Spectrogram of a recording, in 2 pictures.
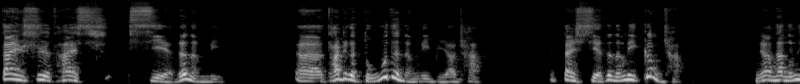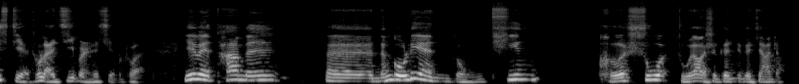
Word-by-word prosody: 但 240 -3 +4
是 200 +2 +1
他 195 +3 -2
是 - - -1
写 295 - -8
写 140 -9 -4
的 225 - +6
能 140 - -1
力 125 -2 -14 0.7
呃， 155 -2 -1
他 200 +9 +2
这 235 0 +3
个 - - +9
读 185 - +1
的 330 -6 +6
能 130 - -5
力 135 -1 -10
比 120 -2 -15
较 115 +1 -8
差， 115 - -13 0.8
但 - - +2
写 - - -1
的 210 - +2
能 175 +3 +1
力 220 -1 +7
更 370 - +1
差， - - -13 0.7
你 - - -12
让 205 -1 0
他 200 - +3
能 195 +3 +3
写 220 - -5
出 165 - -7
来， 140 -9 0
基 155 +7 -7
本 125 -7 -8
上 115 - -7
写 115 - -11
不 - - -29
出 110 +1 -15
来。 105 - -14 0.4
因 230 +4 +5
为 225 -3 +7
他 210 +3 -1
们， 210 0 -1 0.4
呃， 155 -3 -2
能 160 +8 0
够 210 -2 +9
练 190 - +2
懂 120 -1 -11
听 225 +1 -1 0.6
和 140 +4 0
说， 210 +6 +1
主 125 -1 -5
要 155 +2 -1
是 120 - -8
跟 130 +2 -5
这 140 - -14
个 130 -2 -6
家 115 +1 -8
长， 110 -2 -16
170 Hz, 230 characters per minute, -24 LUFS, 130-215 Hz, 0.8 s, 个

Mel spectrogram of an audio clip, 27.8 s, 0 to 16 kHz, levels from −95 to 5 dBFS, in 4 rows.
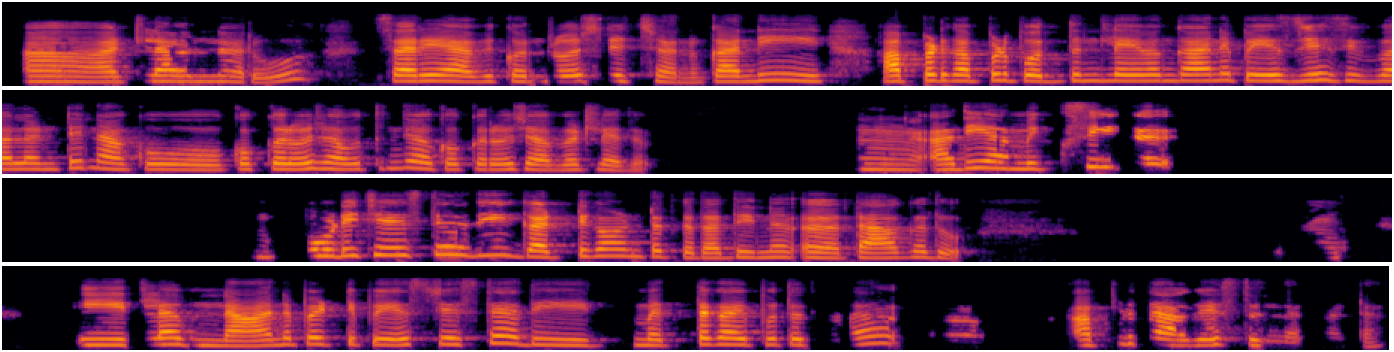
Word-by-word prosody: ఆ! - - +3 0.4
అట్లా 220 +3 0
అన్నారు. 230 -3 -6 0.6
సరే 250 +1 +7
అవి 220 +1 -1
కొన్ని 230 -1 -4
రోజులిచ్చాను, 235 -4 -3
కానీ 230 +4 +2 0.6
అప్పటికప్పుడు 260 +2 +3
పొద్దున 250 +2 -1
లేవంగానే 260 +1 +2
పేస్ట్ 255 -1 +2
జేసివ్వాలంటే, 245 0 -2
నాకూ 235 -1 -1 0.3
ఒక్కొక్క 235 +2 -1
రోజవుతుంది, 260 +3 -2
ఒకొక్క 230 -1 -8
రోజవ్వట్లేదు. 220 -3 -3 1.1
హ్మ్. 225 -2 -7 0.2
అదీ 275 +5 +2
ఆ - - +3
మిక్సీ 255 +7 -1 0.2
క్ - - +6 2.5
హ్మ్. 240 0 -15 0.2
పొడి 290 +1 +4
చేస్తే 325 +1 +1
అదీ 310 0 +1 0.2
గట్టిగా 255 +3 +4
ఉంటది 260 -1 -5
కదా! 210 -1 -1
తిన 235 0 -4 0.2
ఆహ్, 215 -1 +2
తాగదు. 220 +2 0 1.8
హ్మ్. 220 -1 -18 0.7
ఈ - - +2
ఇట్లా 265 +3 +2 0.3
నానపెట్టి, 270 +6 +3
పేస్ట్ 260 +1 0
చేస్తే 275 +4 -2
అదీ 265 -2 -5 0.5
మెత్తగా 240 +4 +4
అయిపోతది 260 -1 -3
కదా! 265 +5 -5 0.4
ఆ! - - -13 0.6
అప్పుడు 265 +5 -7
తాగేస్తుందనమాట. 230 -6 -2
245 Hz, 100 wpm, -23 LUFS, 230-265 Hz, 2.5 s, సరే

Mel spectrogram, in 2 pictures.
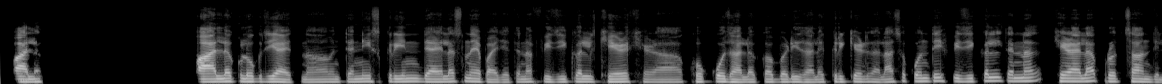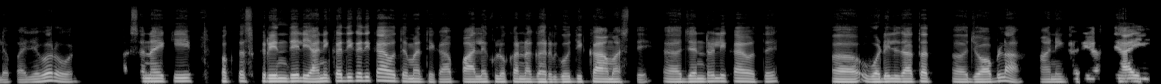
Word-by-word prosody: पालक 125 0 +5 1.6
पालक 130 +1 +6
लोक 130 0 +2
जे 130 +1 +2
आहेत 115 -2 +3
ना, 115 0 -3 0.3
त्यांनी 130 +2 0
स्क्रीन 135 +2 -1
द्यायलाच 130 +1 +1
नाही 140 -2 +2
पाहिजे. 110 -1 -2
त्यांना 125 +1 -3
फिजिकल 125 +1 -1
खेळ 125 +1 +3
खेळा. 115 -3 -5
खोखो 125 +2 0
झालं, 115 -1 0
कबड्डी 120 0 -1
झालं, 115 0 -3
क्रिकेट 125 -1 -2
झालं. 115 -2 -4
असं 125 +5 -5
कोणतेही 145 +2 0
फिजिकल 140 +4 -1
त्यांना 150 +1 +1 0.3
खेळायला 145 0 +4
प्रोत्साहन 135 -2 0
दिलं 110 -2 -6
पाहिजे, 110 +3 -5
बरोबर? 150 -7 0 0.5
असं 145 -1 -4
नाही, 140 0 +3
की 150 0 +1 0.3
फक्त 145 +2 -3
स्क्रीन 140 0 +4
दिली 145 -1 +4
आणि 135 +3 +4
कधी-कधी 165 +2 +2
काय 175 - +5
होत 155 -3 +1
माहिती 130 -3 -1
आहे - - -6
का? 120 - -1
पालक 125 0 +1
लोकांना 125 0 0
घरगुती 125 +1 0
काम 125 -2 +4
असते. 120 -2 -7
अ, 125 -2 0
जनरली 140 +2 +1
काय 140 -2 +2
होते? 135 +2 -3 0.6
अ, - - -1 0.4
वडील 130 +1 +3
जातात 130 +1 +2 0.2
अ, 120 -2 -1
जॉबला 125 +3 +1 0.3
आणि 120 +1 -2
घरी 125 +3 -6
असते 140 +2 -5
आई. 140 -2 +4
130 Hz, 160 wpm, -23 LUFS, 120-140 Hz, 1.6 s, पालक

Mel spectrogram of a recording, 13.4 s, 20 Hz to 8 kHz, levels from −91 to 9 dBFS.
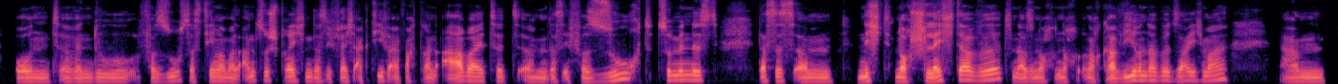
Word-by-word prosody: und, 90 0 -1
äh, 90 - -3
wenn 90 +2 -2
du 95 -1 -4
versuchst, 100 +6 -4
das 95 - -4
Thema 100 -1 0
mal 90 -2 -1
anzusprechen, 110 -2 -1
dass 95 0 -4
ihr 85 - -8
vielleicht 95 - -2
aktiv - - -5
einfach - - -2
dran - - -3
arbeitet, 105 -3 +2
ähm, 90 -2 -2
dass - - -4
ihr - - -5
versucht 95 - -1
zumindest 125 -1 +2 0.4
dass - - +2
es, 100 -1 +1
ähm, 95 -1 0 0.2
nicht 105 +2 +1
noch - - +6
schlechter 115 +5 +5
wird, 140 +6 +2
also 90 -1 0
noch 90 -1 -3
noch - - -5
noch - - -2
gravierender 115 +7 +3
wird, 115 -1 0
sage 110 +1 +1
ich 115 - -12
mal. 120 +5 0 0.5
Ähm, 95 0 -2
100 Hz, 170 wpm, -25 LUFS, 95-115 Hz, 0.5 s, noch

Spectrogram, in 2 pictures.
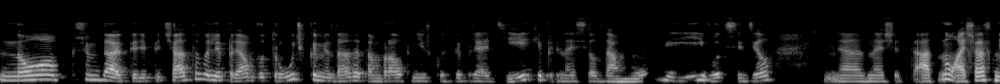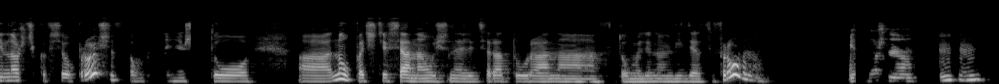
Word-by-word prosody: Но, 205 +4 +5
в - - -21
общем, 225 -2 -4
да, 185 -6 +7
перепечатывали 170 - -1
прям 170 -2 -2
вот 170 0 -8
ручками, 190 0 -1
да, 155 +1 -3
ты 180 -1 0
там 145 -1 -5
брал 150 +1 -1
книжку 155 0 -12
из 145 - -10
библиотеки, 150 - -4
приносил 140 -6 -9
домой 130 0 -2
и 185 +1 -3
вот 165 -5 -2
сидел, 150 +7 -4 0.5
м, - - -10
э, 140 0 -3
значит. 140 -1 -7
А, 145 - +4
ну, 240 -2 +4
а 140 - +7
щас 195 +7 +4
немножечко 175 - 0
всё 485 -2 -1
проще, - - +5
в 205 - -13
том 145 0 -10 0.2
плане, 150 0 -9
что, 140 -1 -1 0.5
а, 140 -1 0
ну, 230 0 +6
почти 150 -4 -1
вся 155 0 +5
научная 140 0 -1
литература, 135 0 -1
она 130 -1 -1
в - - -24
том 130 0 -2
или 130 - -1
ином 135 0 -3
виде 135 0 -2
оцифрована. 135 - +4 0.8
И 155 - 0
можно 155 -1 -4 0.2
мгм. 210 +2 0
150 Hz, 150 wpm, -26 LUFS, 140-195 Hz, 0.8 s, да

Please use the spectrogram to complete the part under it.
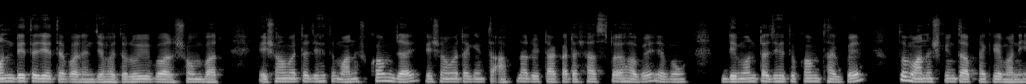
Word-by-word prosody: অনডে 145 +2 +4
তে 145 - +4
যেতে 130 0 +1
পারেন 115 -1 +1
যে - - +3
হয়তো 115 0 +1
রবিবার, 125 -1 +3
সোমবার 120 -2 +1 0.4
এই - - +2
সময়টা 135 0 +1
যেহেতু 140 0 -2
মানুষ 130 +2 -1
কম 165 0 +3
যায় 125 +4 +4 0.2
এই - - -4
সময়টা 130 -1 0
কিন্তু 130 0 -4
আপনার 135 +3 -3
ওই - - -2
টাকাটা 125 0 0
সাশ্রয় 125 +1 -1
হবে 125 +2 +1 0.2
এবং 120 -1 -1 0.5
ডিমান্ডটা 135 +1 +2
যেহেতু 135 0 0
কম 140 - +1
থাকবে 120 -2 +1 0.4
তো 205 - +3
মানুষ 135 0 +2
কিন্তু 135 -1 -1
আপনাকে 125 +1 -4
মানে 115 +1 -1
130 Hz, 185 wpm, -24 LUFS, 120-135 Hz, 0.5 s, অনডে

